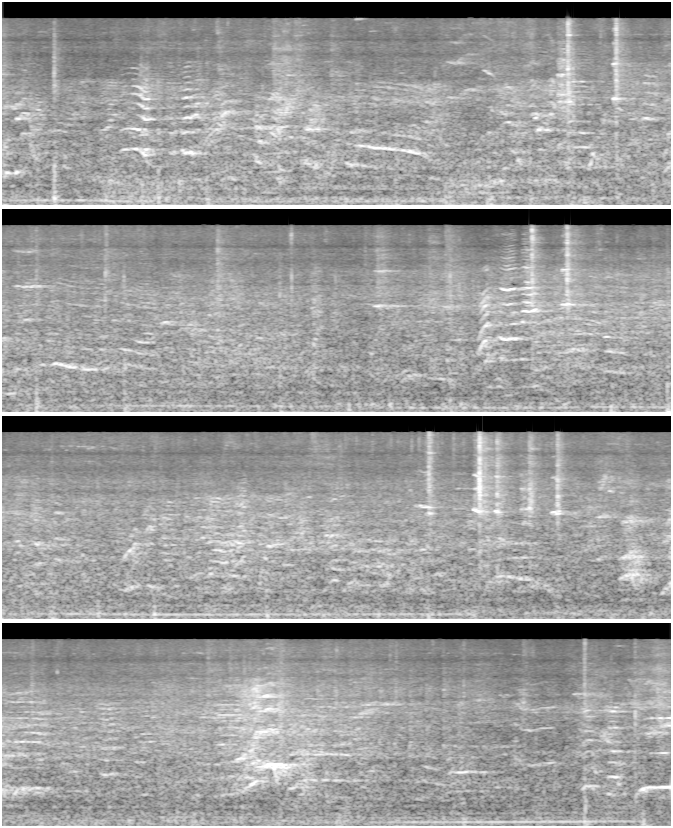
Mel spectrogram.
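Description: Bumper cars bump into each other with dull thuds.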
